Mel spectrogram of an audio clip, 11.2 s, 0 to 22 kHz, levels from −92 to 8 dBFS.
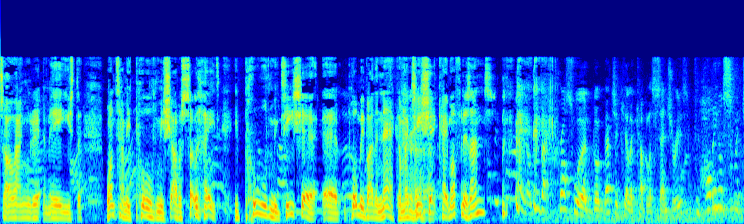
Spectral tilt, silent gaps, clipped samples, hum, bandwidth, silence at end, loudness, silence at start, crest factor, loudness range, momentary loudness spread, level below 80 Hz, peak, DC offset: -4.5 dB/octave; none; under 0.1%; none; 8 kHz; 0 s; -24 LUFS; 0 s; 18 dB; 9 LU; 13 LU; -56 dBFS; -6 dBFS; under 0.1%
